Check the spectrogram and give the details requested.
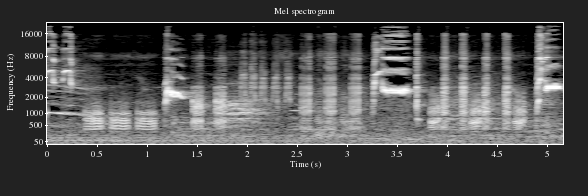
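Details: Nias hill myna song for prompting and tutoring other birds: a rapid rattling trill, short nasal notes, several bright piercing whistles, and rough chattering calls between them.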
